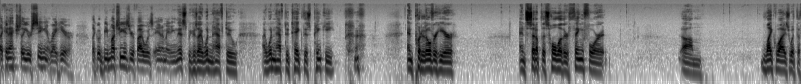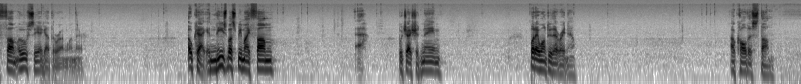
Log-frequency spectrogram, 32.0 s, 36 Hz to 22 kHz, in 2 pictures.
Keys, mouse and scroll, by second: 6.0 click, 9.5-10.2 drag, 9.5 m, 12.3 click, 13.2 middle click, 14.5 click, 14.9 m, 15.2-16.9 drag, 17.5 click, 18.0 m, 23.6 click, 24.7 click, 25.3 m, 25.7-26.8 drag, 28.2 m.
